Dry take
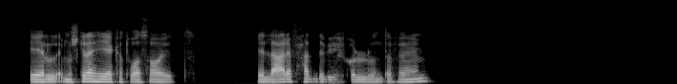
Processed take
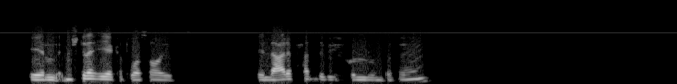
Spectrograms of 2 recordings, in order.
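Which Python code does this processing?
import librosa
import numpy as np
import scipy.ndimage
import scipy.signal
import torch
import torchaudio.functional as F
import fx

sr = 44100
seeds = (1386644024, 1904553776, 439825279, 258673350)

p1 = fx.bin_expand(x, sr, power=2.0)
p2 = p1 + 10.0 ** (-54.0 / 20.0) * np.sin(2.0 * np.pi * 4400.0 * np.arange(len(p1)) / sr)
p3 = scipy.signal.sosfilt(scipy.signal.butter(12, 180.0, 'highpass', fs=sr, output='sos'), p2)
p4 = fx.quant_companded(p3, sr, bits=4)
p5 = p3 + F.gain(torch.from_numpy(p4), -5.0).numpy()
y = fx.air_absorb(p5, sr, metres=240.0)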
